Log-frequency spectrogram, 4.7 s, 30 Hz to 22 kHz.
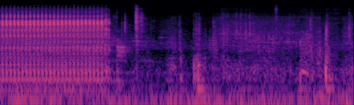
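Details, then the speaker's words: Fuel pump from a budget bike after 3,500 miles, bench-run on a jump battery and fed from the tank: fast buzzing pulses about thirteen a second stop cleanly when the outlet is blocked. Normal pressure-switch cut-off, so the pump is not the fault. "the pressure switch works fine as you can hear as soon as I put my thumb over the end the pump stops release it starts pointing again"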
